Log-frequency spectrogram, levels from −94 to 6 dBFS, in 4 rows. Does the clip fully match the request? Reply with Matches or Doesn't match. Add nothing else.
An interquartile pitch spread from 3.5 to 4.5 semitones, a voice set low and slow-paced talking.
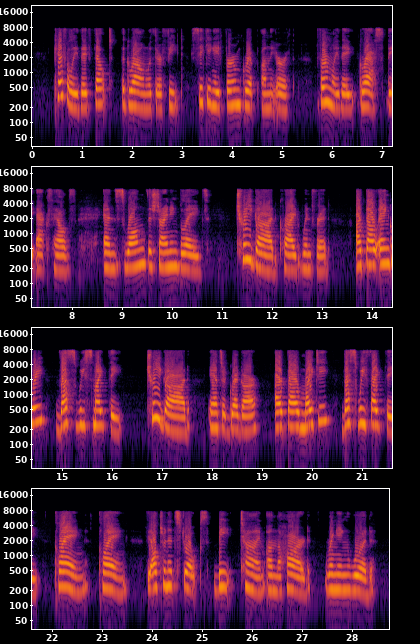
Doesn't match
